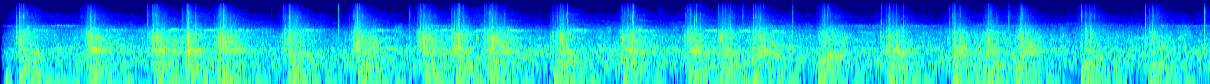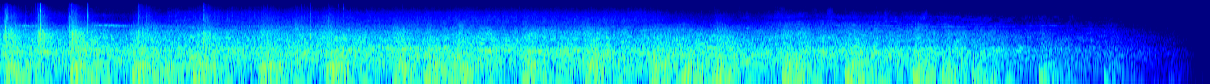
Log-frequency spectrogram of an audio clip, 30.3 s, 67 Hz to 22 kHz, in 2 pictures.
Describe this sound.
11 septembre 2021 crits independencia 3
11, manifestation, independencia, septembre, crits, 3, 2021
